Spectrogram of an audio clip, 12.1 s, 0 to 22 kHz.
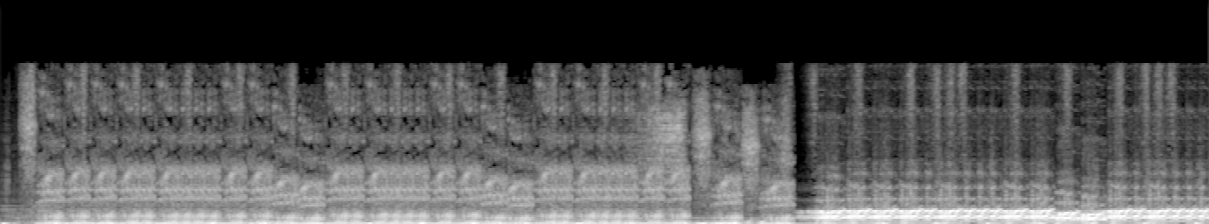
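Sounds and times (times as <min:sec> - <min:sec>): cartoon soundtrack played backwards: 0:00.0 - 0:12.0.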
